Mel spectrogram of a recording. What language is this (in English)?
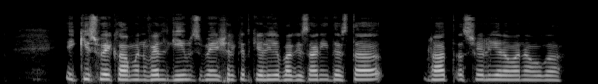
Urdu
